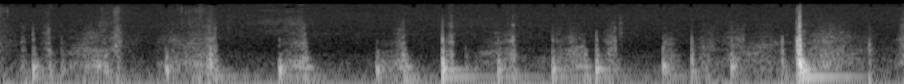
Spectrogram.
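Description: A thin rose-gold stainless steel earpick held in fingertips scratches and rubs the outer ears of a pair of soft silicone ears mounted on a round binaural microphone. Muffled, mostly low scraping and rubbing strokes come in quick bursts over a steady low hum, with a sharper, brighter scrape near the end.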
